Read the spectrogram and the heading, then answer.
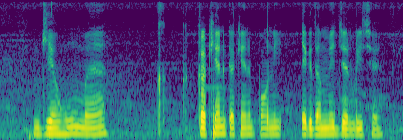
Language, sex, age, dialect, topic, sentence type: Maithili, male, 18-24, Angika, agriculture, question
